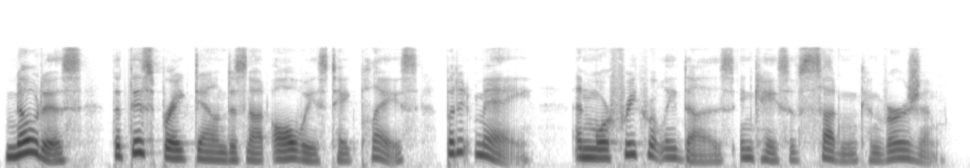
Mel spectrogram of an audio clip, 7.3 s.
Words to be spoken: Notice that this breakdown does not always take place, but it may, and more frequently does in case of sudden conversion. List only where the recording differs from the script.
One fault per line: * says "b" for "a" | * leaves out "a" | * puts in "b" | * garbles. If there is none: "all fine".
all fine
